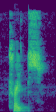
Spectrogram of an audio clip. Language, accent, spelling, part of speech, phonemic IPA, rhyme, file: English, Southern England, traipse, verb / noun, /tɹeɪps/, -eɪps, LL-Q1860 (eng)-traipse.wav
- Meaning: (verb) 1. To walk in a messy or unattractively casual way; to trail through dirt 2. To walk about, especially when expending much effort, or unnecessary effort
